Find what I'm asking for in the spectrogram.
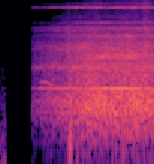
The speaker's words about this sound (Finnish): Juna jarruttaa, jarrut kirskuu, juna saapuu Helsingin asemalle jostakin päin.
